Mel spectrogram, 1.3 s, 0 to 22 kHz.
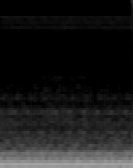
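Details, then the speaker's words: Toyota Prado 150 diesel after timing belt and front engine job, cold after sitting a few hours, recorded inside cabin with door open; low lumpy rough idle with stumble, injector diagnostics point to cylinder 3 or 2, possible bigger issue. "Yeah, it's like rough coming back to idle. Rough idle."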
